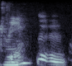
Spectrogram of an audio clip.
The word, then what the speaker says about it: dream: Drum or dream dream. Uh the mistake is to put a vowel between like dream. Don't say just say dream.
